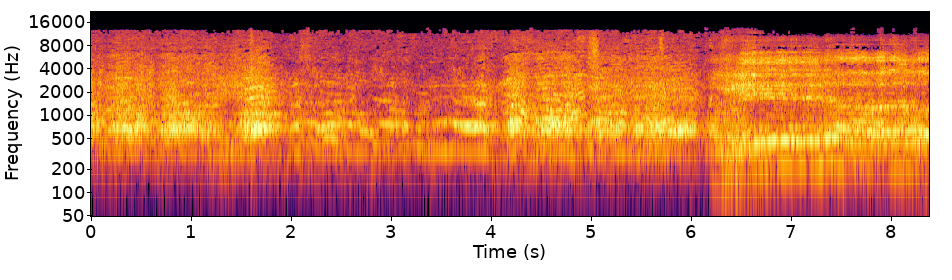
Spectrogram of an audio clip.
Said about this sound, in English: There was also tension when Shireen's body arrived outside the church in the Christian quarter of the old city. Crowds filling the small streets of this ancient city.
